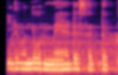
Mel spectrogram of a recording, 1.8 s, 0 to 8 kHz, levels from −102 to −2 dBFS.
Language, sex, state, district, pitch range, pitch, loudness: Tamil, female, Tamil Nadu, Kanyakumari, 160-175 Hz, 170 Hz, -14 LUFS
